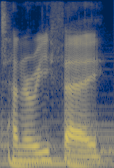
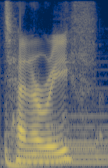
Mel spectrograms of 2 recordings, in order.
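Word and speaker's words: Tenerife: Tennere. Yeah. A lot of a lot of Brits call it Tenneref. And I think it's pronounced Tennere, I think.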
